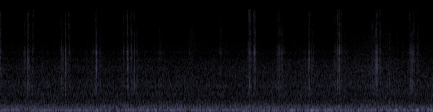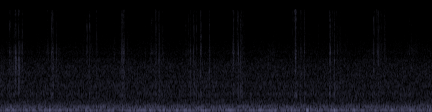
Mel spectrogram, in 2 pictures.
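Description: Cat's tongue licking the inside of a plastic Elizabethan collar (cone): short rasping clicks, a little over one a second, at an uneven pace.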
